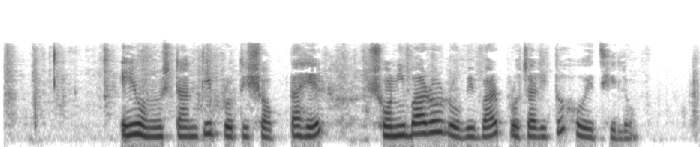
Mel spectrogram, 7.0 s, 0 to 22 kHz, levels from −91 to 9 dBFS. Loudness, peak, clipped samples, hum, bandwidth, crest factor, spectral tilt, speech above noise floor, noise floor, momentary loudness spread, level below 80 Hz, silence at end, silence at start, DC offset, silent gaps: -17 LUFS; -2 dBFS; under 0.1%; none; 7.8 kHz; 16 dB; -5 dB/octave; 31 dB; -48 dBFS; 19 LU; -62 dBFS; 0.05 s; 0.05 s; under 0.1%; none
